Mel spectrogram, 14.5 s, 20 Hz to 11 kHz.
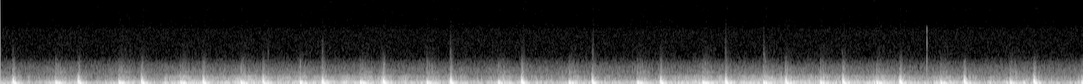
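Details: Male heartbeat and breathing auscultated through stethoscope: steady regular lub-dub at about 75 beats a minute with soft breathing swells underneath; normal heart sounds.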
